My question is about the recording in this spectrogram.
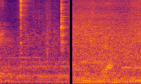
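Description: Metal cutlery clinking against a ceramic plate a couple of times, then an abrupt cut to background voices.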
